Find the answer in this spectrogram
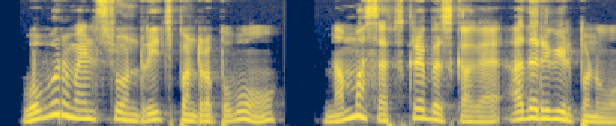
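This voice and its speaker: In a dry, close sound with no echo, a man's fairly high voice has a dark, mellow tone and very wide pitch swings. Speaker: movie recap narrator. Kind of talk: channel trailer, casual talk to viewers. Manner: upbeat.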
